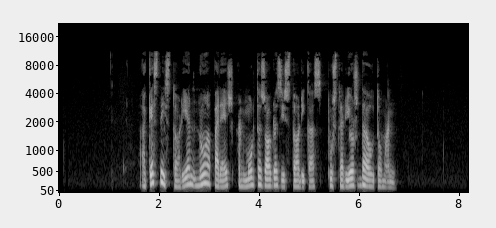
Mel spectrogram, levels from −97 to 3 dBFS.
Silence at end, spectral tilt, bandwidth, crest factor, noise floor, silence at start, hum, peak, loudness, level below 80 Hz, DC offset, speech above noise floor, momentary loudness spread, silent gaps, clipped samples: 1.5 s; -5 dB/octave; 11.5 kHz; 20 dB; -79 dBFS; 1.65 s; none; -10 dBFS; -28 LUFS; -80 dBFS; under 0.1%; 51 dB; 9 LU; none; under 0.1%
